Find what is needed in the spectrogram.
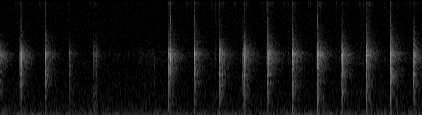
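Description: Tarot cards being shuffled in the hands, the deck clicking sharply about four times a second, with a short pause about a second in.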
